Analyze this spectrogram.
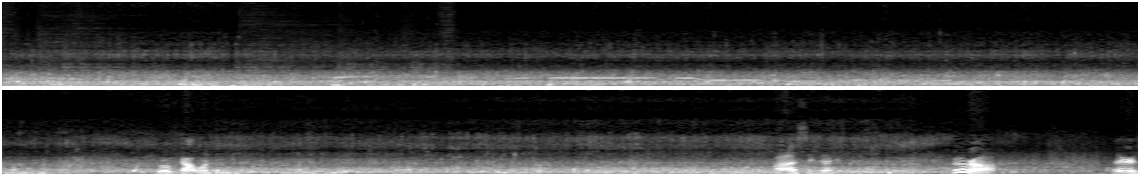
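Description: A small stream rushes and gurgles over stones nearby.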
